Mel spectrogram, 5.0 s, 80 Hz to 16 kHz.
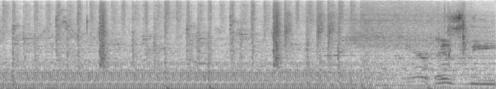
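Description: A 2022 Subaru WRX with an AWE Touring stainless catback exhaust starts up and settles into a loud, steady idle rumble, with a few brief revs and pops heard close by.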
